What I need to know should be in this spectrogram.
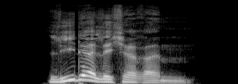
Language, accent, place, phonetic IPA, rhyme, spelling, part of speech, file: German, Germany, Berlin, [ˈliːdɐlɪçəʁəm], -iːdɐlɪçəʁəm, liederlicherem, adjective, De-liederlicherem.ogg
- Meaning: strong dative masculine/neuter singular comparative degree of liederlich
